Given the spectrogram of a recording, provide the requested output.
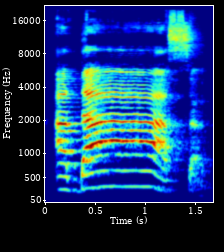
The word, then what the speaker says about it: Adassa: Para identificar qual é a sílaba tônica do meu nome, eu posso gritar a palavra. Adassa.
